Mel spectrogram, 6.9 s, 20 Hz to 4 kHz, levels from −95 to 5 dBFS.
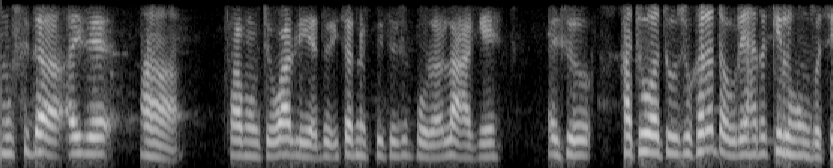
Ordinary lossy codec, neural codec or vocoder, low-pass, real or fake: none; vocoder, 44.1 kHz, 128 mel bands every 512 samples, BigVGAN v2; 3.6 kHz; fake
